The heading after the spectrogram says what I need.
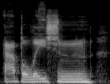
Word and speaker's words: Appalachian: d podcast us and three other uh rambunctious appalachian fellas record a a weekly you're not from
